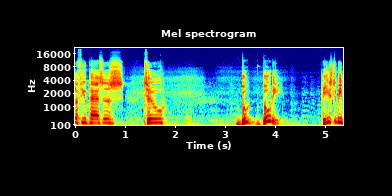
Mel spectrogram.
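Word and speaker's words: Boutte: Boot Booty. He used to be Bouty, but like many college players when they come to the NFL, they change how their name is pronounced.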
